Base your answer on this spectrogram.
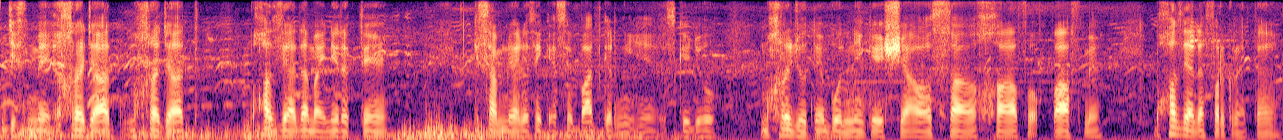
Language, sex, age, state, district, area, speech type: Urdu, male, 30-45, Uttar Pradesh, Lucknow, urban, spontaneous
